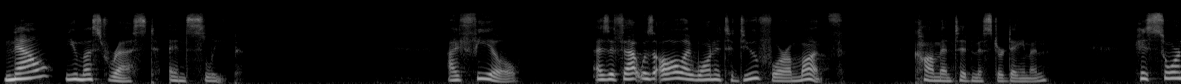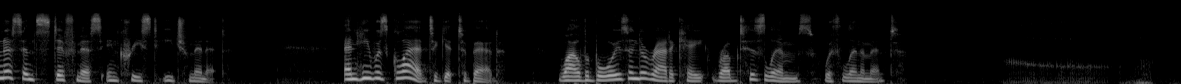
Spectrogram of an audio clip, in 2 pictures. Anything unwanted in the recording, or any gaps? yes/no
yes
